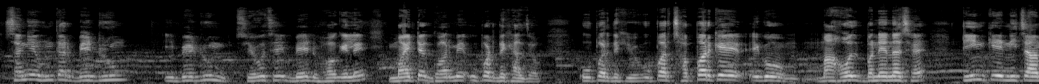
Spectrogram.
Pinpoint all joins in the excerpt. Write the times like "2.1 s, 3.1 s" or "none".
none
